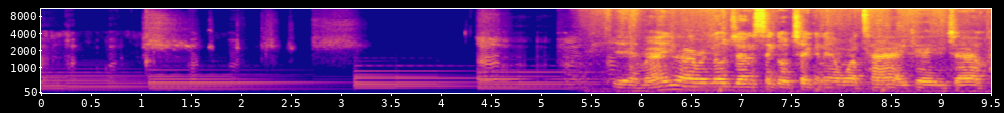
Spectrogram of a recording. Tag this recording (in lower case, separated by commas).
music, speech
